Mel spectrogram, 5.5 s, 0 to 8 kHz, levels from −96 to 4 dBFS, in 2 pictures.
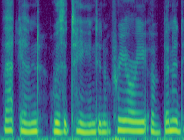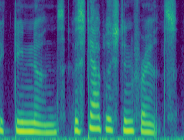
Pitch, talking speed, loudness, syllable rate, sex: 195 Hz, 140 wpm, -16 LUFS, 4.8 syllables/s, female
